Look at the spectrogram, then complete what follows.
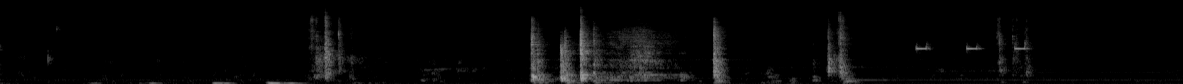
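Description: A metal baking tray clatters and scrapes as it is slid onto the rack of a preheated countertop oven, and the oven door shuts with a clunk. Then come three short high beeps about half a second apart as the control panel is pressed to start baking.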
